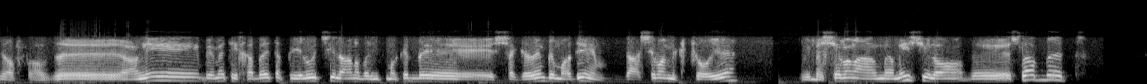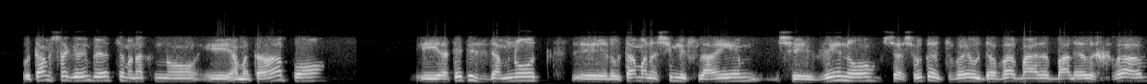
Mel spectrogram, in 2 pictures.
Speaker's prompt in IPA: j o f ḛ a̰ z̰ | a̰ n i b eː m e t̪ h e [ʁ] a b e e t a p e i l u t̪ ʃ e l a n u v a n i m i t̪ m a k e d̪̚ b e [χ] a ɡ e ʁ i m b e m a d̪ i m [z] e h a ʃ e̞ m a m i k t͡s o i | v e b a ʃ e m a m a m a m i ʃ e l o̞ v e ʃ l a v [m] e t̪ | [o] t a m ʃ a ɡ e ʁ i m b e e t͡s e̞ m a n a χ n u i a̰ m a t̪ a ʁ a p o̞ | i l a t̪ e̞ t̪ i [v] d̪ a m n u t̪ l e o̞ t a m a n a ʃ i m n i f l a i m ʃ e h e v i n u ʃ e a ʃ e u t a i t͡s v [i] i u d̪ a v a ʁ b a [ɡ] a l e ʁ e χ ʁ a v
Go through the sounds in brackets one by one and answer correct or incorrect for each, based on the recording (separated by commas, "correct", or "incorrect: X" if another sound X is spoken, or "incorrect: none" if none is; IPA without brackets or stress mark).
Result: incorrect: χ, incorrect: ʃ, correct, incorrect: b, correct, incorrect: z, incorrect: a, incorrect: b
